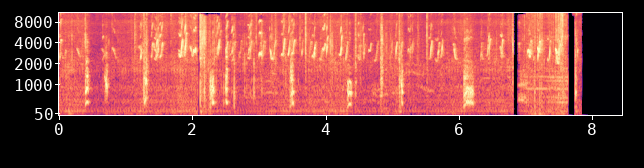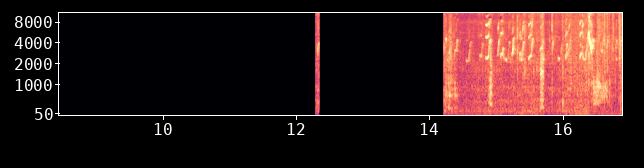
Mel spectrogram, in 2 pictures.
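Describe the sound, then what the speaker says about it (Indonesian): Backyard-farm chickens cluck and cackle in a busy, irregular chorus, cut by a stretch of near silence broken by one faint tick, before the clucking picks up again. "Ini ya kelakuan ayam-ayam tuh."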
